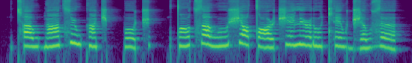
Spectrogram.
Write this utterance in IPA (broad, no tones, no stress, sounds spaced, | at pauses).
cʰ a w ɡ ã t͡s y w k ã t͡ʃ pː o t͡ʃ | tˤ ə̃ w t͡s a w u ʃ e tˤ ə˞ t͡ʃ e lʲ ə˞ ɾ u cʰ e w d͡ʒ ə w z ə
